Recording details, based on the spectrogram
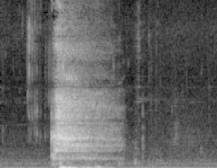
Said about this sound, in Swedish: En klunk vin först bara.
